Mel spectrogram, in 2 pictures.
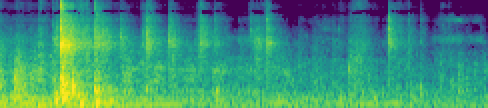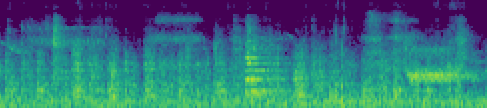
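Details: Six-month-old Alaskan Malamute puppy playing with a black cat: rapid rhythmic panting with scuffling bursts, then a short high whimper near the end; faint voices in the background.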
